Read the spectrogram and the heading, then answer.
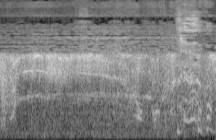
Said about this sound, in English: Hear that screaming inside the capsule?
